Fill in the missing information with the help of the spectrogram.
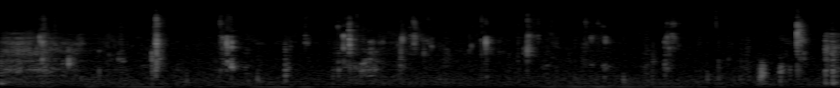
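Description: Faint chewing of a chocolate with a caramel-nougat filling and nuts: irregular soft clicks and smacks of the mouth.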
